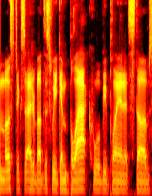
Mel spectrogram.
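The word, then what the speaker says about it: 6LACK: by you yeah it's it's spelled 6 l c k is how he spells his name but he goes by black cool and yeah that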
